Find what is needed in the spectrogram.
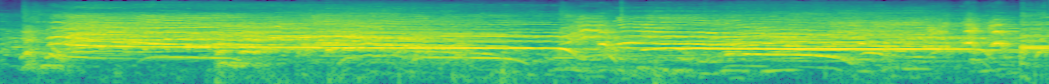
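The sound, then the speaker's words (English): Wrestling fans booing and shouting as a crowd: a loud, continuous wall of many overlapping voices that holds steady for the whole stretch, with a few brief swells near the end. “I can't hear anything he's saying because the fans are booing as soon as he opens his mouth.”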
